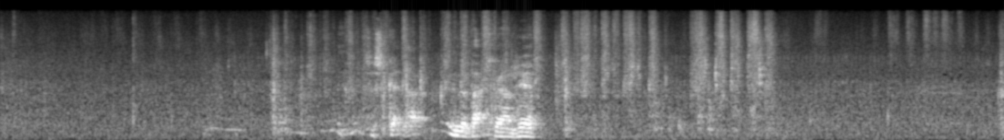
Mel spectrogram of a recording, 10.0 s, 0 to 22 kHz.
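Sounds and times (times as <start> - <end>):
brush sweeping on paper: 2.8 - 10.0.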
